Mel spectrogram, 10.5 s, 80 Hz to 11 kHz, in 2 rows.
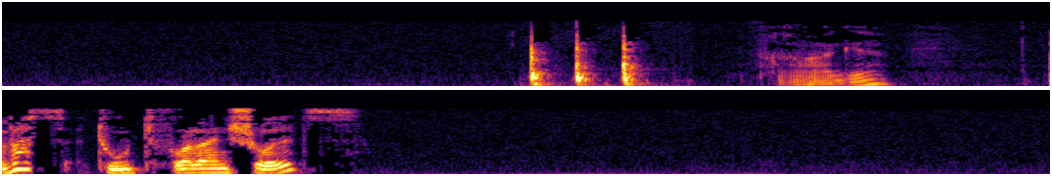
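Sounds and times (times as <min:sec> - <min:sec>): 
woman knocking on a door: 0:02.6 - 0:03.4
speech: 0:04.2 - 0:07.1.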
